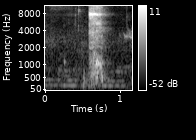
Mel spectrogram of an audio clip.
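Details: Baby in a diaper sneezing: a single sharp, high burst of air, a small sneeze, amid quiet room noise; captioned as sneezing three times.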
